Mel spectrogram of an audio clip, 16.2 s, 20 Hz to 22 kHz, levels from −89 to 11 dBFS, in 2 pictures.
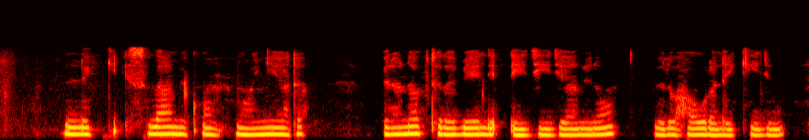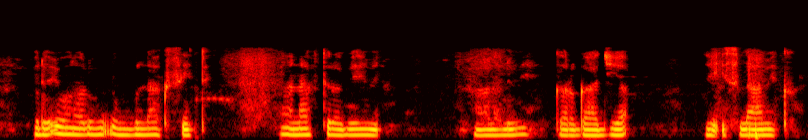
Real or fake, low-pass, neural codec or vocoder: real; 5.4 kHz; none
